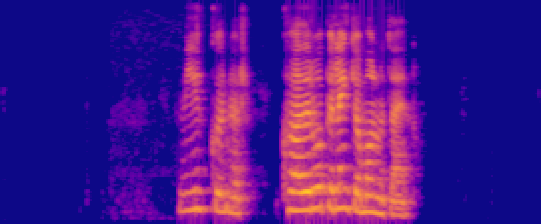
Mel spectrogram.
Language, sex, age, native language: Icelandic, female, 40-49, Icelandic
